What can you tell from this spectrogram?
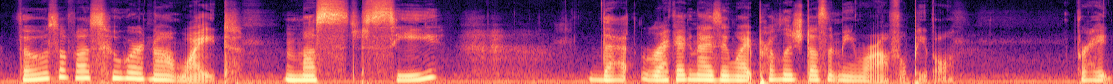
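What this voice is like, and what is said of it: Strained, fading voice. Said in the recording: “my voice is dying ... I've apparently talked a lot today in my lower voice.”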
